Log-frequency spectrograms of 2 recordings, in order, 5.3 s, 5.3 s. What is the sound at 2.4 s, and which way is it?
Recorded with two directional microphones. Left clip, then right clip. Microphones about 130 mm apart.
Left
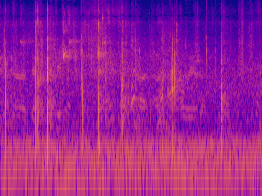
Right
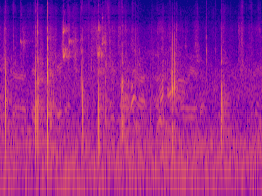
Chop, 5° left (ahead or behind).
